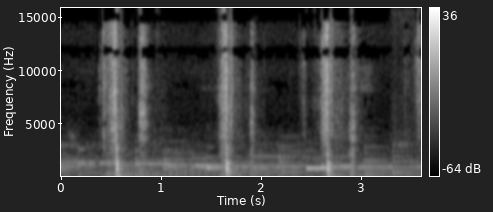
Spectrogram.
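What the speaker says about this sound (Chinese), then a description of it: "最后切成小丁" Knife chopping cucumber into small dice on a cutting board, three sharp, evenly spaced thunks about a second apart, close and clear with quieter knife taps between them.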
